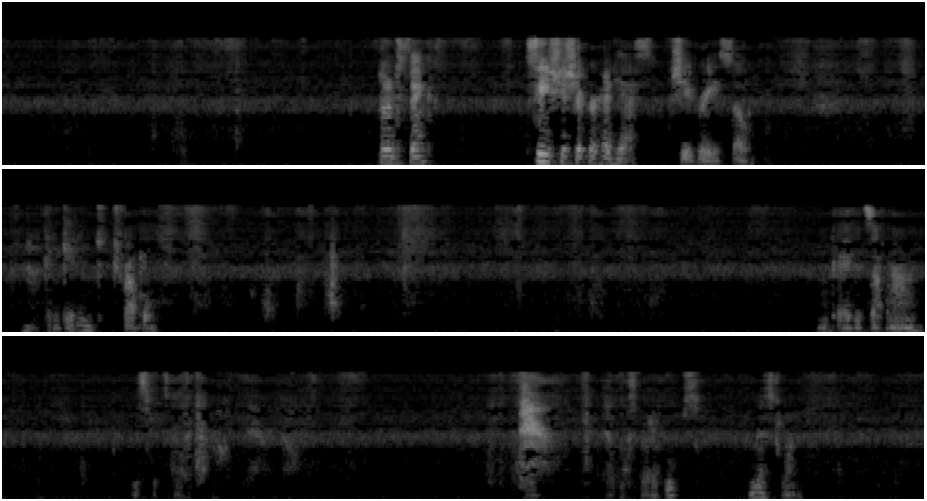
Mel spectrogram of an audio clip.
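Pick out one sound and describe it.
Fabric rustles softly as it is folded and smoothed.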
